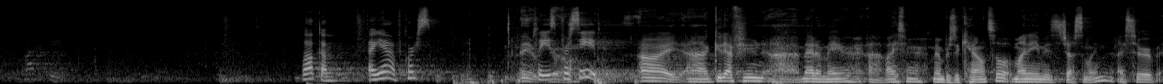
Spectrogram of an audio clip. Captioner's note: off microphone comments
